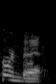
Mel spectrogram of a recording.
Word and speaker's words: Hornbeck: Is it Hornbeck or H-O-M? It's H-O-R-N, right? It's Hornbeck. Yeah. Yep, you've been saying it right.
